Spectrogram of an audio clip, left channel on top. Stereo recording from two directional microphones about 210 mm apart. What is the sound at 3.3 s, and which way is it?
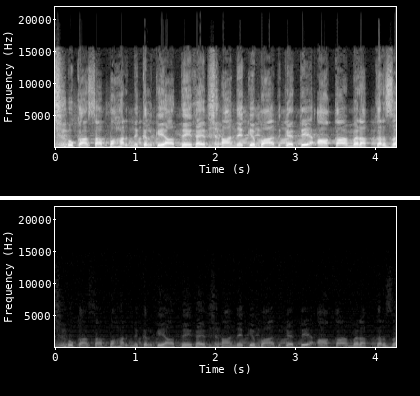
Speech, 30° left (ahead or behind).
